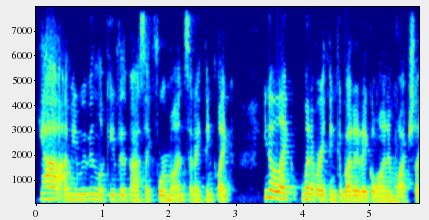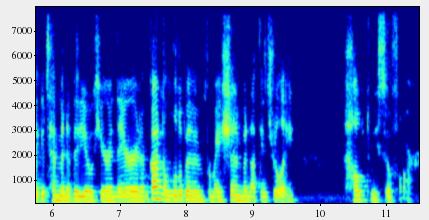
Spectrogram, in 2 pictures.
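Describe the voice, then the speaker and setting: Woman playing a hurried, hesitant sales prospect. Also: medium pitch, level tone, natural voice. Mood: unsure. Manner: hurried, filler-heavy talk.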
